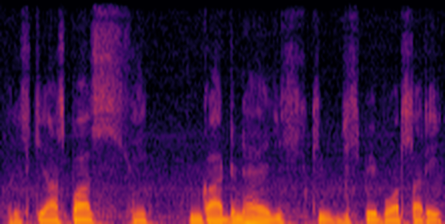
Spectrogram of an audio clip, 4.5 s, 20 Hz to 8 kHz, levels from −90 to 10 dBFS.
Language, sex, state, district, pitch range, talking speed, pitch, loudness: Hindi, male, Himachal Pradesh, Shimla, 105-115 Hz, 135 wpm, 110 Hz, -19 LUFS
